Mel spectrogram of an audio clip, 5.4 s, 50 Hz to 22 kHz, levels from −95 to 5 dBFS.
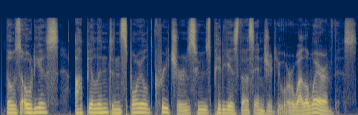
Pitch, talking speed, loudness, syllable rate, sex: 125 Hz, 190 wpm, -18 LUFS, 6.3 syllables/s, male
